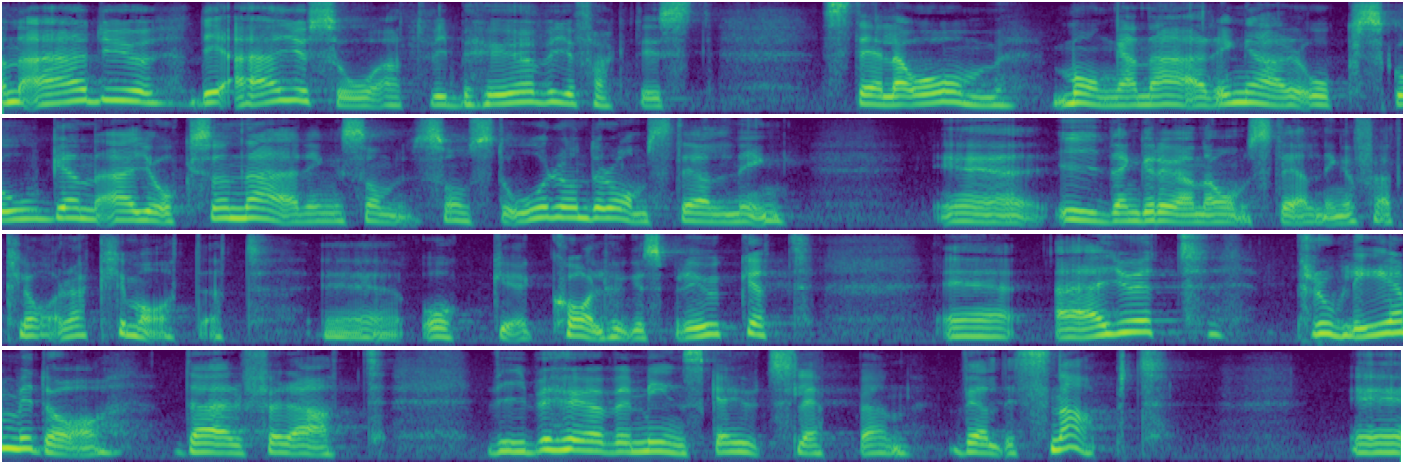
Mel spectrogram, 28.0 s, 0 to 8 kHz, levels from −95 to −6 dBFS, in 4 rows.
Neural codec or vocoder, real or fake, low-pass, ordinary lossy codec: none; real; none; none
